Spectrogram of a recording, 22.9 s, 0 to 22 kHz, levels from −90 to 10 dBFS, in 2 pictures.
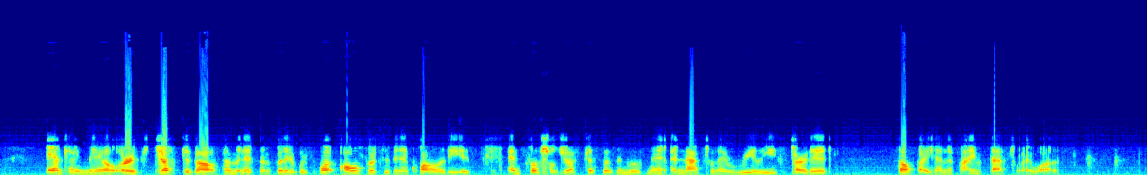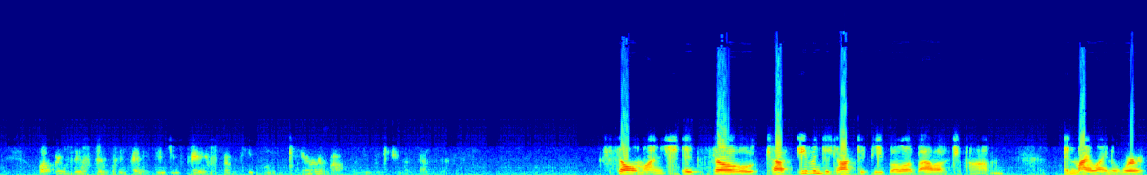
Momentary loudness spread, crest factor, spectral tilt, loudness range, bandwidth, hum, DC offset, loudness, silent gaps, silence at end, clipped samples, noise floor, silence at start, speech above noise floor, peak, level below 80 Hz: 19 LU; 20 dB; -4 dB/octave; 18 LU; 16 kHz; none; under 0.1%; -17 LUFS; none; 0.05 s; under 0.1%; -50 dBFS; 0.45 s; 32 dB; 0 dBFS; -48 dBFS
